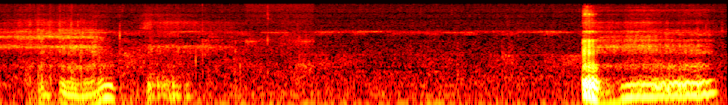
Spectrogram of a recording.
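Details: Sleeping Pit Bull whose owner describes sleep apnea and restless leg syndrome: low, fluttering snores with long quiet gaps and a sudden snort; snoring.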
